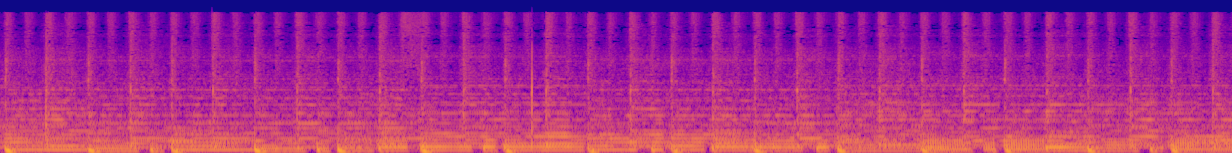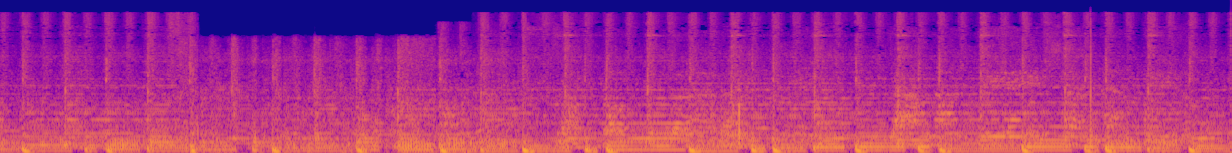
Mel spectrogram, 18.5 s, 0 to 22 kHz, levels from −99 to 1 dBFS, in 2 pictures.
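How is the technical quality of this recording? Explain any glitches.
There are two kinds of glitch here: three loud pops and a stretch where the call's bitrate drops.

The loud pops land at 0.35 s, 4.0 s and 17.43 s, each a single sharp hit only a couple of hundredths of a second long. The first peaks at about 15 dB above the sound, and the other two at about 20 dB. They're likely voltage spikes, from a connector, a switch, static or a driver hiccup, that got into the signal. You hear a hard click or thump sitting on top while the audio carries on underneath.

The call bitrate drop runs from 10.6 s to about 13.6 s. The sound points to the encoder being pushed from roughly 32 kbps down to around 11 kbps once the connection's bandwidth estimate fell, and it sits at the bottom for about 1.7 s. With that few bits, Opus codes everything more coarsely and cuts the top end from about 20 kHz down to 8 kHz. 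So the audio goes dull, watery and a bit rough until the bitrate climbs back.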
